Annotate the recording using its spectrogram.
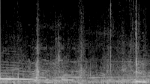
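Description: Boot footsteps of honour-guard soldiers doubling back to their positions on paving after a "double time" command, with two sharp footfalls about half a second in and near the end. Crowd voices and a long drawn-out voice run underneath.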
